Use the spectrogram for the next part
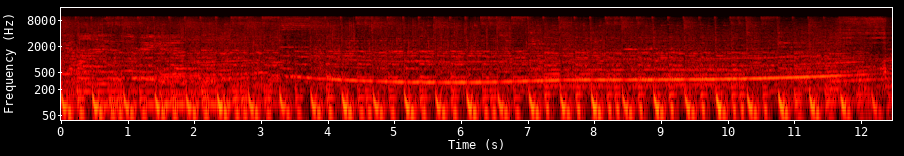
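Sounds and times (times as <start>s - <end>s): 
racing car engines roaring and revving: 0.0s - 12.4s.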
